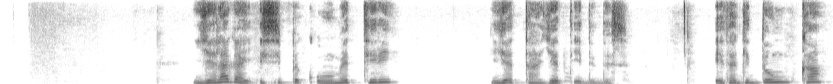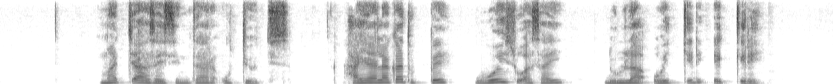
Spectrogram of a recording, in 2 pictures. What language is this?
Wolaytta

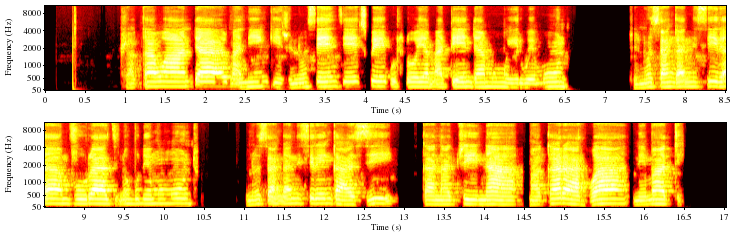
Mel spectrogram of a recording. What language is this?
Ndau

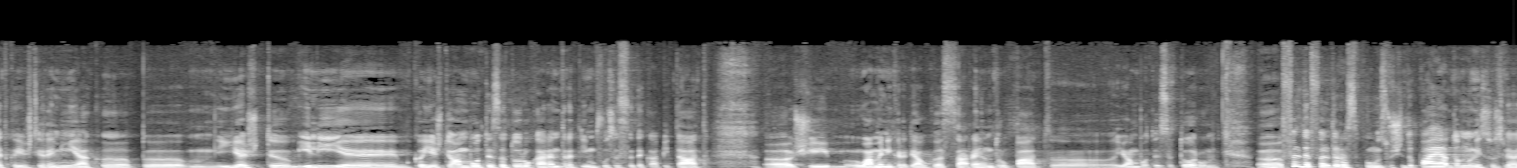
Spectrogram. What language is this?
Romanian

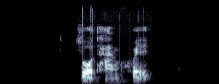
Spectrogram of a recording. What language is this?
Chinese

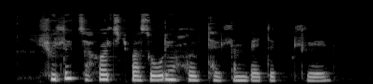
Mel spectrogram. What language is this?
Mongolian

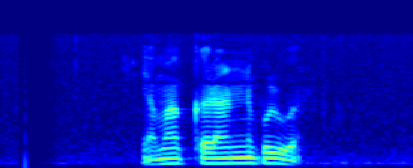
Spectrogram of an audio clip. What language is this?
Sinhala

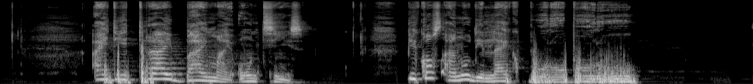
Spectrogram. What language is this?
Nigerian Pidgin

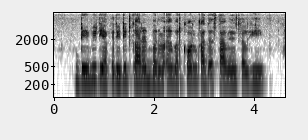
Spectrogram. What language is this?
Chhattisgarhi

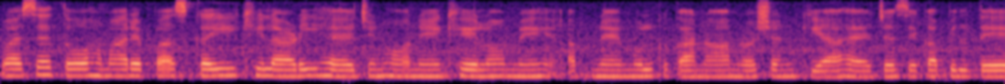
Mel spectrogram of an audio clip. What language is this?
Urdu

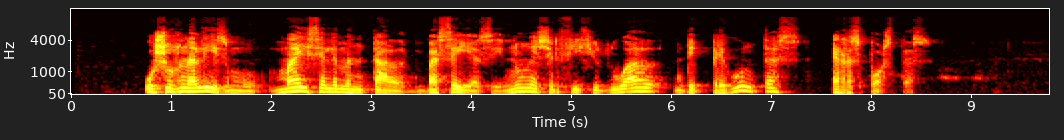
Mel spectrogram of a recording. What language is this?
Galician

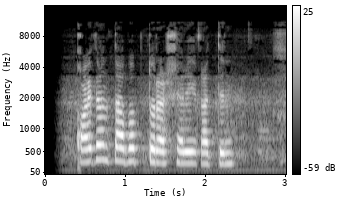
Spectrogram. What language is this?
Bashkir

